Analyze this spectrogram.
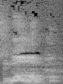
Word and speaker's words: Blum: uh PL Blum yeahum Blum which rhymes with Plum so maybe his great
